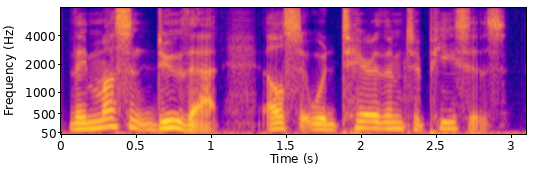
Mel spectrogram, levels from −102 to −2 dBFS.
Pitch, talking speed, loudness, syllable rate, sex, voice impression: 140 Hz, 215 wpm, -17 LUFS, 5.0 syllables/s, male, very masculine, slightly young, very adult-like, very thick, tensed, very powerful, very bright, soft, very clear, fluent, very cool, intellectual, very refreshing, very sincere, slightly calm, very friendly, very reassuring, unique, elegant, slightly wild, sweet, very lively, very kind, intense, slightly modest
